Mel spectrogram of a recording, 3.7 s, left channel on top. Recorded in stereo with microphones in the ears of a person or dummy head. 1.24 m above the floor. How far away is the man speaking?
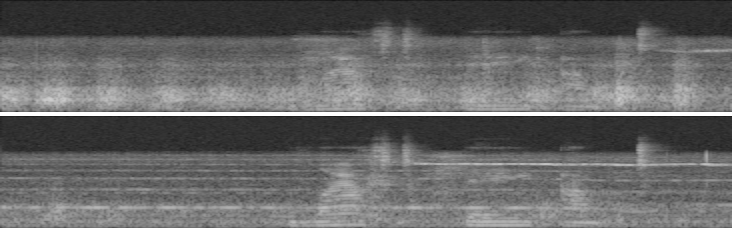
About 1.3 m.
